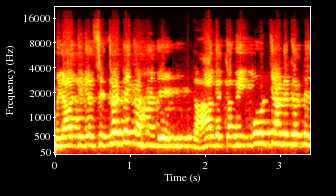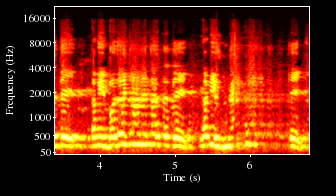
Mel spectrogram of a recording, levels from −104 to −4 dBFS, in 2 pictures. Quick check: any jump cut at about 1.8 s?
no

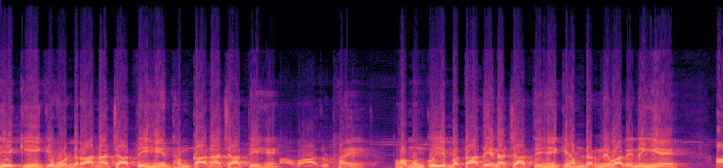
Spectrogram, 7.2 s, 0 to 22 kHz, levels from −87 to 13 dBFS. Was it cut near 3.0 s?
yes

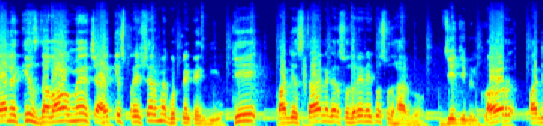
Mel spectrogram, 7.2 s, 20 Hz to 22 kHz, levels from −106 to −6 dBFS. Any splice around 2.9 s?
yes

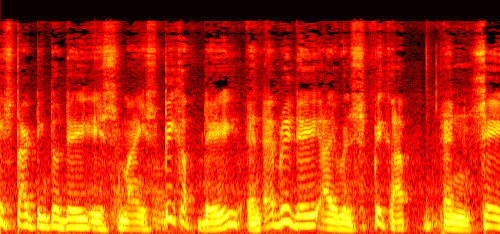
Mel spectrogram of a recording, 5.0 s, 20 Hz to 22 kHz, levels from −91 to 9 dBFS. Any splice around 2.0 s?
no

